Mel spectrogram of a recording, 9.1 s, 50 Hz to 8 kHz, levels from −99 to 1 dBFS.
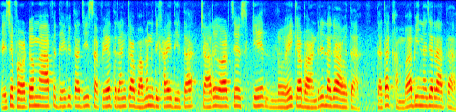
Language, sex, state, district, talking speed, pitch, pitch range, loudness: Hindi, male, Bihar, Begusarai, 170 wpm, 215 Hz, 190-225 Hz, -16 LUFS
